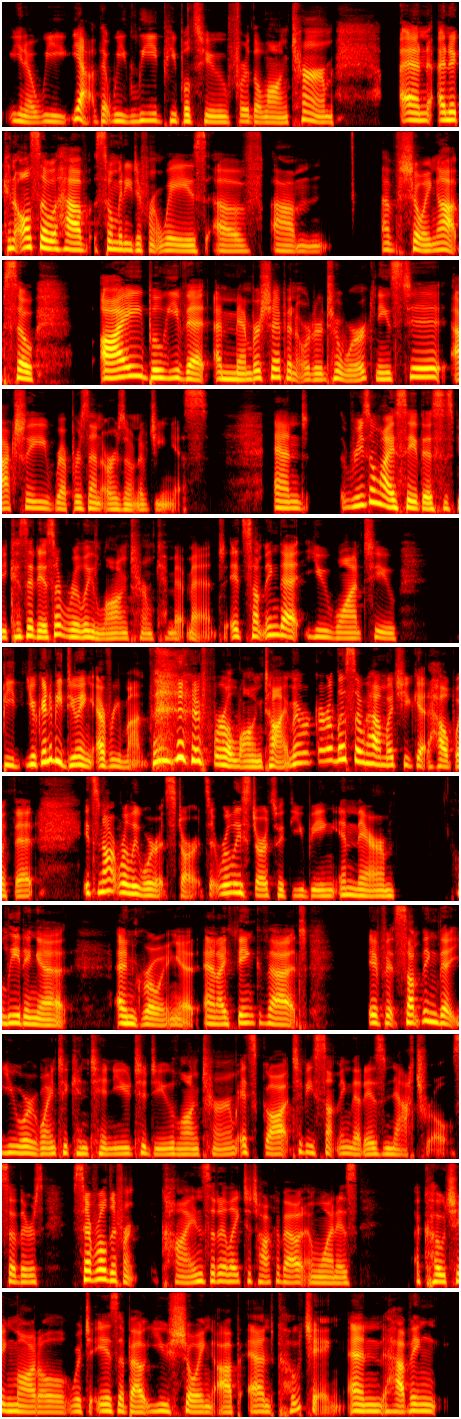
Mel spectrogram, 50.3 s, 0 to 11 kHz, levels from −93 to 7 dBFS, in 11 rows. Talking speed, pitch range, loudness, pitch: 190 wpm, 150-195 Hz, -24 LUFS, 170 Hz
